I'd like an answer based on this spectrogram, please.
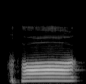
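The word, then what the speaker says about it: خ: খ গলার শেষ ভাগ থেকে উচ্চারণ হবে খ বাংলায় খ এর মত।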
